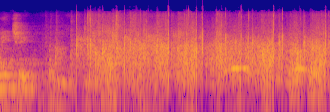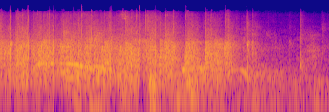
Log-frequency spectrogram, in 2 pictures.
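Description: An audience cheers and applauds loudly in a hall.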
